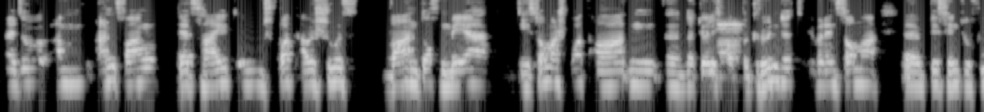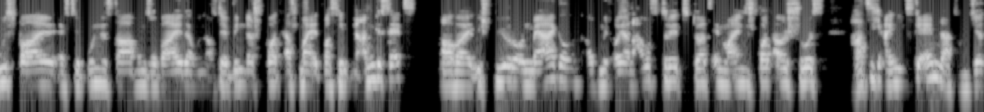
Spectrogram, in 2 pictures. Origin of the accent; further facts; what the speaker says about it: Oberhof, Thuringia, Germany; Oberhof ist meine Heimat. So wie Suhl, so wie Thüringen, so wie die Region, wo ich geboren bin, wo ich groß geworden bin.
